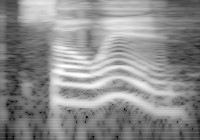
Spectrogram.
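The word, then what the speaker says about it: Samhain: The religious rituals of Sam Hine pronounced so in meaning summer's end focused on fire as winter approached.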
